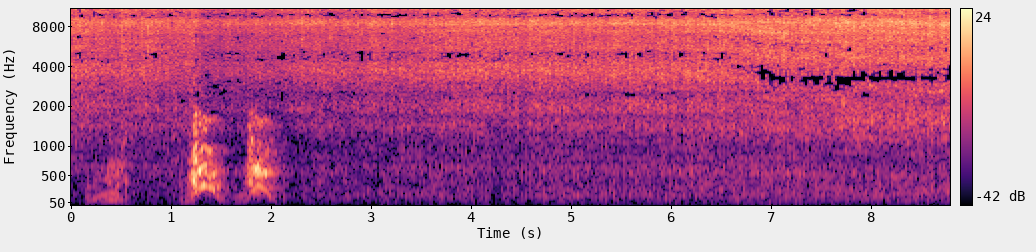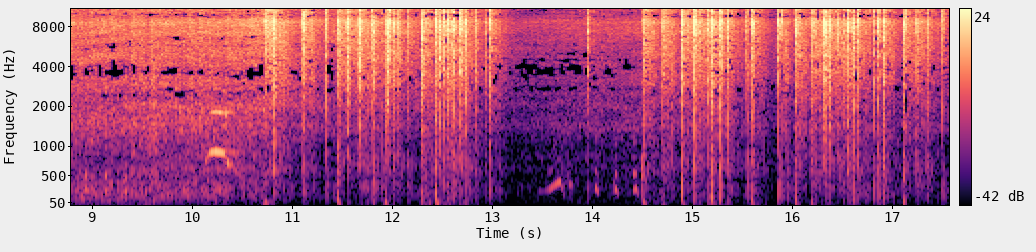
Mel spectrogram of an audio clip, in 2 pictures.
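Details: Great Dane named Obadiah facing a firework fountain: two deep barks about a second apart near the start, followed by a long spell of crackling, fizzing firework noise.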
